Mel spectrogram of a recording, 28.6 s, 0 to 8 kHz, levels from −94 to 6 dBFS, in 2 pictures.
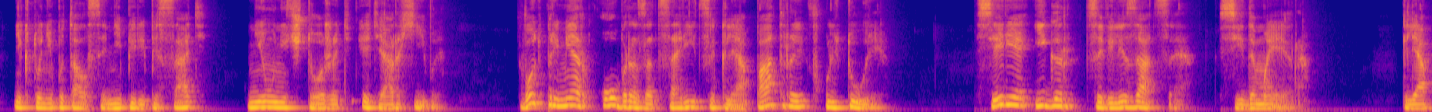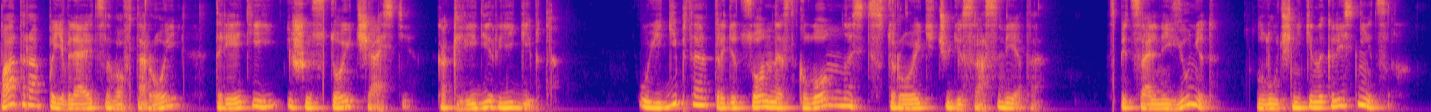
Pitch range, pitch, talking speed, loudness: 115-145 Hz, 130 Hz, 90 wpm, -14 LUFS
